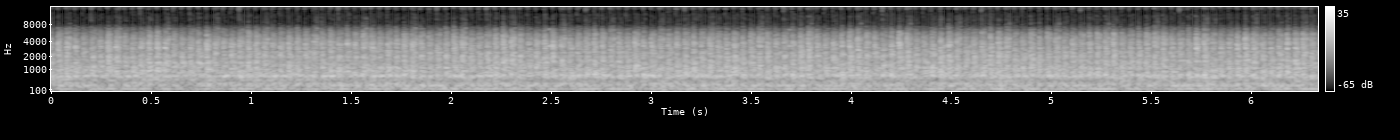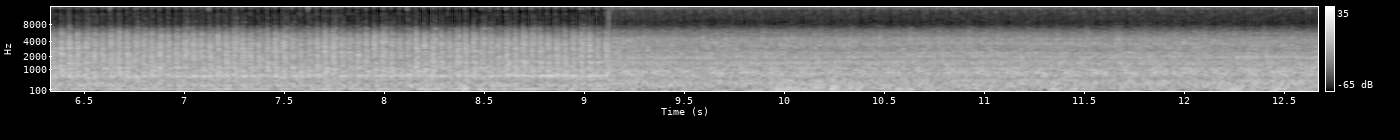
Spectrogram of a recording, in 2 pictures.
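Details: Volvo TWD121 stationary 6-cylinder turbodiesel after fixing a loud knock by replacing one intake valve and a gasket set: steady diesel rumble with an even firing beat and no heavy knock; runs smooth, normal after repair.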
